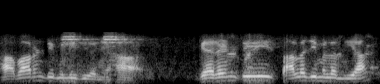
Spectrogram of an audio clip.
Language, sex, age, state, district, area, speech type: Sindhi, male, 30-45, Maharashtra, Thane, urban, conversation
